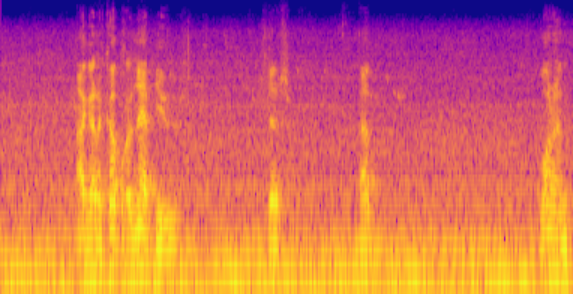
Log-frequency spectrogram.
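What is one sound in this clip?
An elderly man speaks calmly in short bursts close by.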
